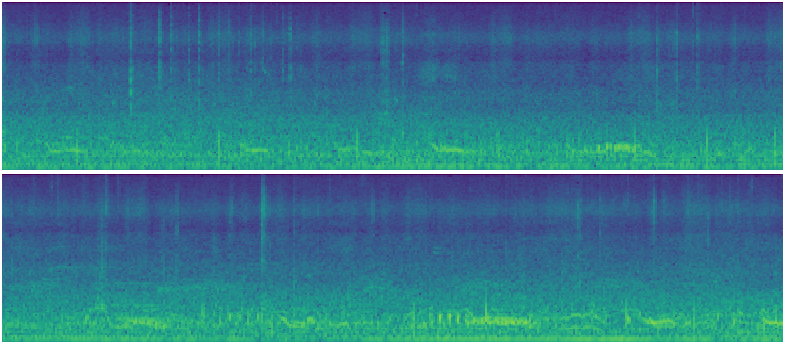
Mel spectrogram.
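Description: A series of low cooing bird calls, short and irregularly spaced, over a steady low rumble.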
